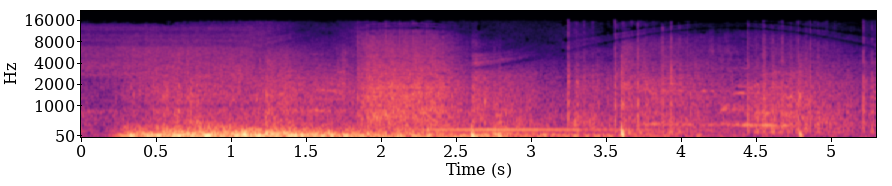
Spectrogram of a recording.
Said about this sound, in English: What? Smoke bomb. Doorway!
